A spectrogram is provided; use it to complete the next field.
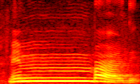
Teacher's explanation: നൂൻ സാക്കിനയെ മീം ആക്കി മാറ്റി മറിച്ചിട്ട് ഉച്ചരിക്കുക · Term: അപ് ലാബ്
